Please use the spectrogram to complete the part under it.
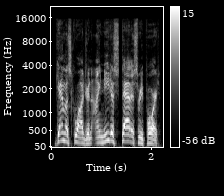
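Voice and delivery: urgent demand. A narrator's reading. Commander calling a silent squadron, insistent. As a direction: press hard for a response.

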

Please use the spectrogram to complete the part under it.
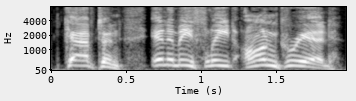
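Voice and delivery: high, urgent ensign's call. A narrator's reading. Ensign alerting the captain from the front, calling out. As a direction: call the sighting across the bridge. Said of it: "An ensign called out".

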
